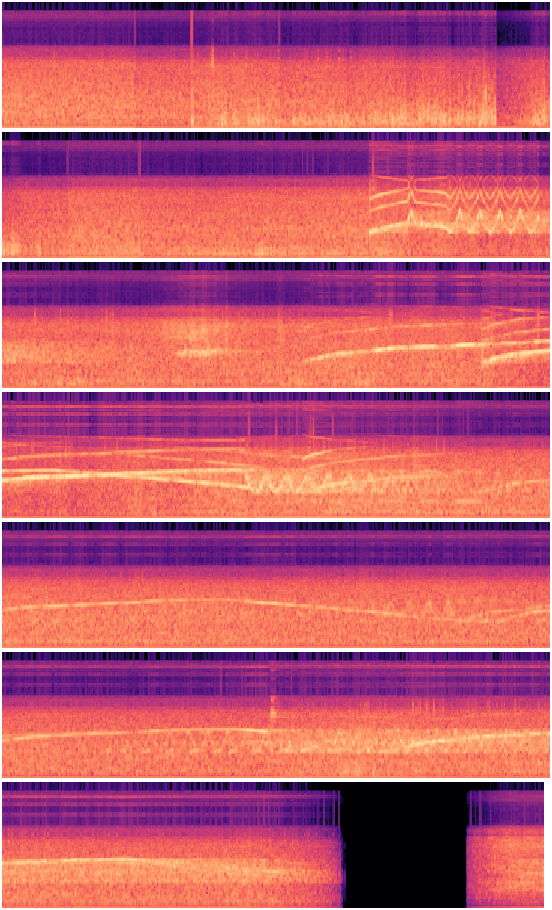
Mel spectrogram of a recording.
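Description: Police car sirens over steady street noise: a quick yelping burst about eight seconds in, then slow rising-and-falling wails every few seconds, with two or three sirens overlapping in the middle.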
